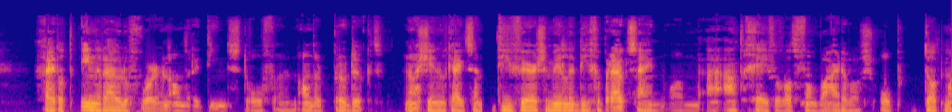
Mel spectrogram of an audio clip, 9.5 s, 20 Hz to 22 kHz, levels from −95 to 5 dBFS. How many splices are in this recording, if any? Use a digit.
4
